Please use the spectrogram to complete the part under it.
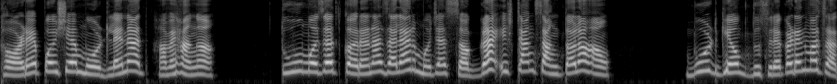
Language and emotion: Goan Konkani, angry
